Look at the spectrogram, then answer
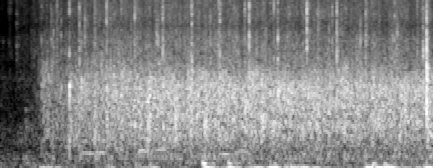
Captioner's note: audience clapping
